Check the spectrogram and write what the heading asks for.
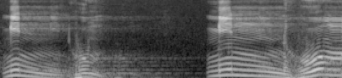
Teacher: nun sukun bertemu ha namanya idhar halqi kita baca jelas tanpa mendengung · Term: idhar halki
